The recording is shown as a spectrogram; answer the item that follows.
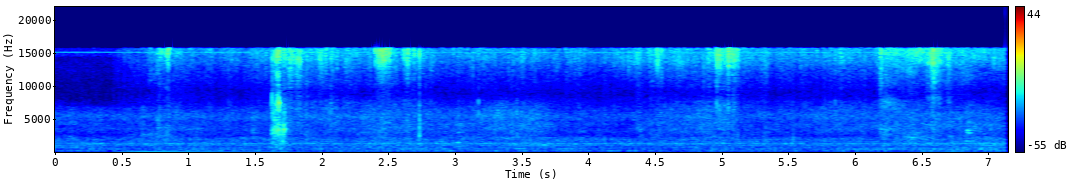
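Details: Many honey bees humming at their open nest while building comb and storing honey. A continuous, level drone is joined by a brief low rumble near the start.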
